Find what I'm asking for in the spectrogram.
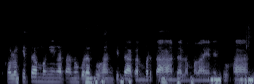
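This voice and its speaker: A man's voice: mid-range voice, fast, no room sound. Pastor preaching to his congregation, muffled and dry. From Manado, Indonesia. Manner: addresses listeners as "Saudara", acts out dialogue. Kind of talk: sermon with testimony and closing prayer. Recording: dull muffled lo-fi sound.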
